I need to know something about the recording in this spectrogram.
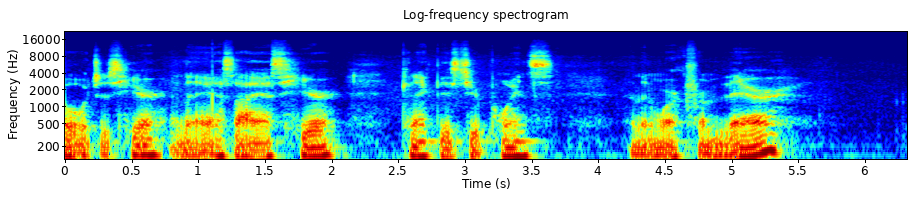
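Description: A man speaks calmly and clearly close to a microphone.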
